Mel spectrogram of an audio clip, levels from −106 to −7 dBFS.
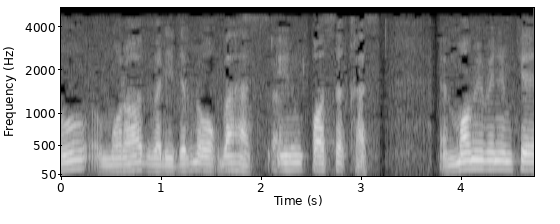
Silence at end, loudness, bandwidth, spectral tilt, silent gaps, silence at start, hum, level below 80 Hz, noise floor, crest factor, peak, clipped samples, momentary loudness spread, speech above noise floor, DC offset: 0 s; -28 LUFS; 5 kHz; -10 dB/octave; none; 0 s; none; -66 dBFS; -53 dBFS; 18 dB; -10 dBFS; under 0.1%; 9 LU; 25 dB; under 0.1%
